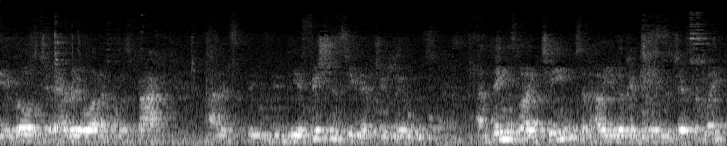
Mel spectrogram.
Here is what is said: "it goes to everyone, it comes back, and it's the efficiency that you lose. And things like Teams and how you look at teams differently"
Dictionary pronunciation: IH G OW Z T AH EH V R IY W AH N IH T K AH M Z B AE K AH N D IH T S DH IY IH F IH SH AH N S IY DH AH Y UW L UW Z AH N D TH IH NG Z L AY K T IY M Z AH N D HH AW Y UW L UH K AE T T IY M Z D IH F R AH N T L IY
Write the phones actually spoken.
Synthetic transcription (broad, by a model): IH G OW Z T AH EH V R IY W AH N IH T K AH M Z B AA K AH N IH T S DH IY IH F IH SH AH N S IY DH AH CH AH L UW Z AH N TH IH NG Z L AY K T IY M Z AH N HH AW Y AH L UH K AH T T IY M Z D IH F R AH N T L IY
